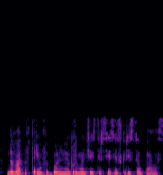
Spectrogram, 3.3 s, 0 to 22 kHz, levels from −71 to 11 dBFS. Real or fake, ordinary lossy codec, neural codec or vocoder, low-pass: fake; MP3, 32 kbps; codec, 16 kHz, 4 kbps, FreqCodec, smaller model; 7.2 kHz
